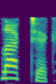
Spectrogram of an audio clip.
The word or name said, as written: lactic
